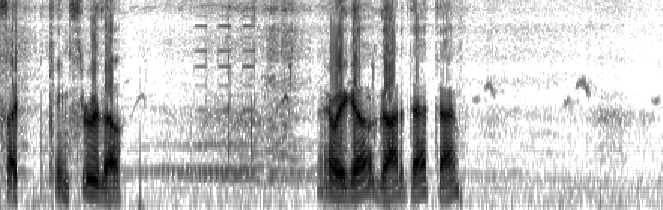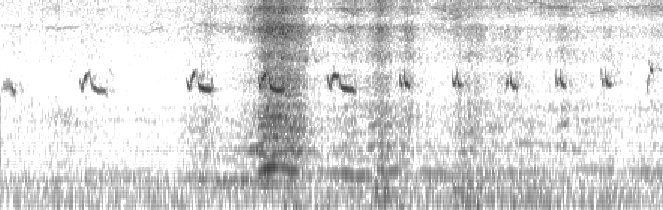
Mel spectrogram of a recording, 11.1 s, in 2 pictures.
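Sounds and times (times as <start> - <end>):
small bird chirping: 1.0 - 2.4, 3.8 - 11.0.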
